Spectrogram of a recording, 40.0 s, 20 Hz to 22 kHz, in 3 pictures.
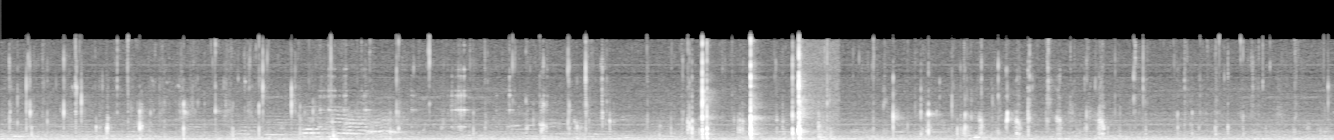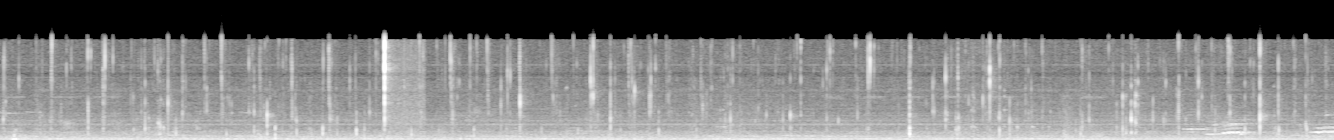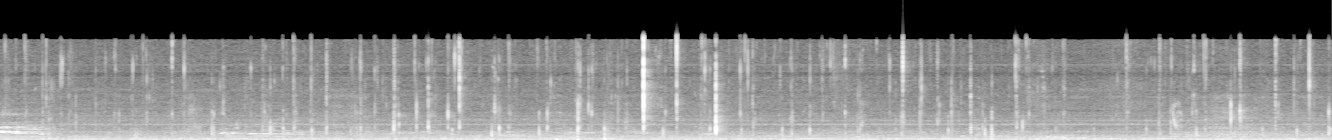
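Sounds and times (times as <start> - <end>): kitten chewing wet food: 0.0 - 40.0.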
